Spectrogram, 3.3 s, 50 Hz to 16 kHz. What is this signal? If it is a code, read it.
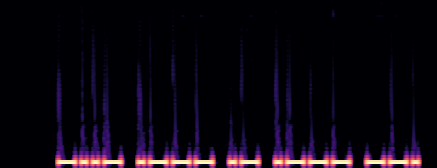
Morse code, heard as a keyed tone, about 28 wpm, 700 Hz. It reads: XJAJG
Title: Code Groups - 5 Letters - 28wpm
